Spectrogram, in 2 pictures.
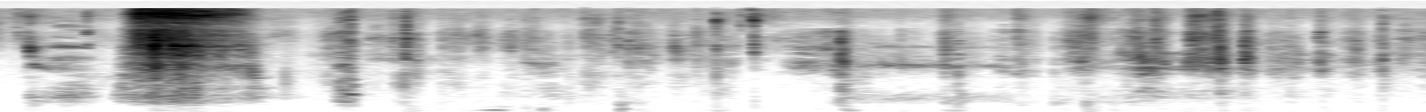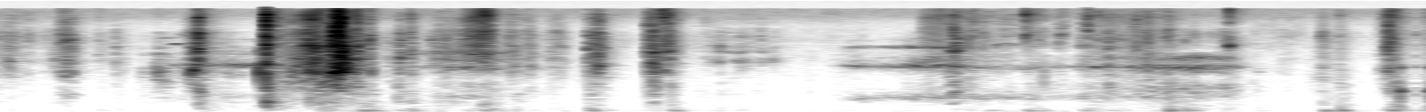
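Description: Faint rustling and crinkling of clear plastic binder pouches and a laminated sticker sheet being handled, in short scattered crackles. The louder crinkles come about half a second in and again about six and a half seconds in.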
